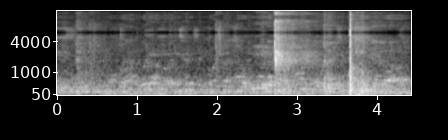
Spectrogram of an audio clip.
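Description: Players' voices in the background, a short swish about two-thirds of the way in, then one sharp crack near the end: a hockey stick striking the ball in a ball hockey game.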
